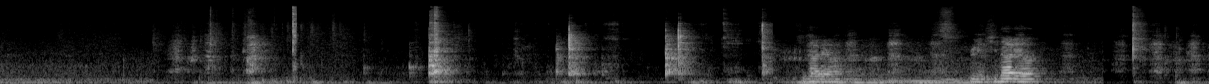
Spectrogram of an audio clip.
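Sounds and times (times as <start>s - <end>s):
dog breathing noisily: 8.1s - 12.0s.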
